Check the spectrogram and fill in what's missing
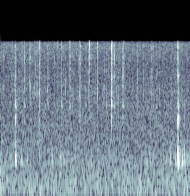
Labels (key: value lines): label: ambient
recorder: HydroMoth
